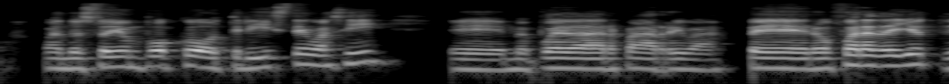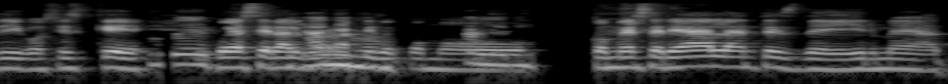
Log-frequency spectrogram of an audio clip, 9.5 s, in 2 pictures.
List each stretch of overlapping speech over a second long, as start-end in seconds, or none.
5.5-7.4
